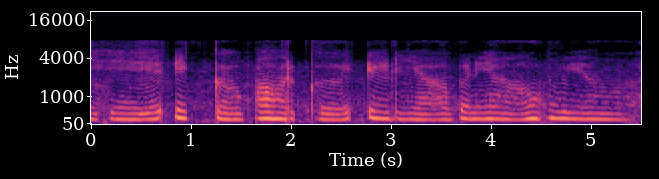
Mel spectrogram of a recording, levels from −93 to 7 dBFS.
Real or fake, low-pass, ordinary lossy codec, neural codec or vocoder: fake; none; none; codec, 16 kHz, 4 kbps, FreqCodec, smaller model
